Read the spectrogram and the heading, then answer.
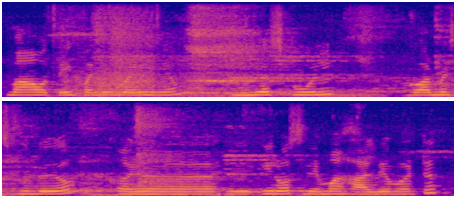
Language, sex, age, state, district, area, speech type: Sindhi, female, 60+, Delhi, South Delhi, urban, spontaneous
